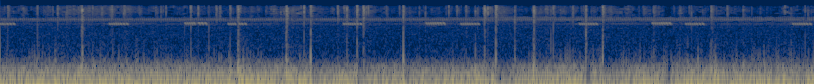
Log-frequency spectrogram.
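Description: Night forest ambience: crickets chirping in short, irregular bursts over a steady high trill, with scattered sharp crackles like a campfire and a continuous low rumble.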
